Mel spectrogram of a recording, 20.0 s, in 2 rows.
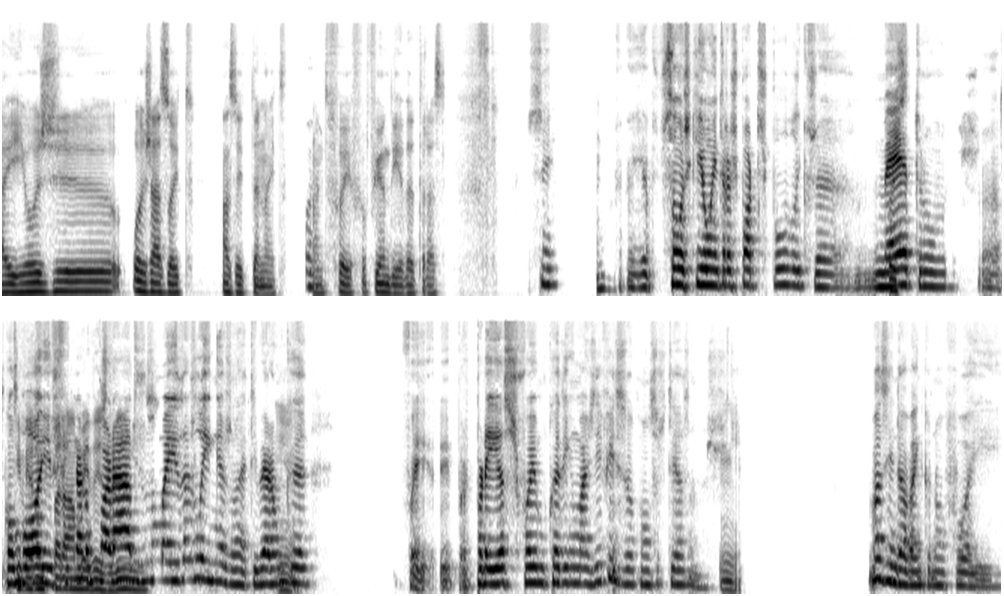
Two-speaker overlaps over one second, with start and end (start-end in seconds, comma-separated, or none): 10.1-11.6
